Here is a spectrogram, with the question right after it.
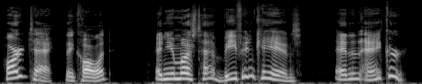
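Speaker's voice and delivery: very high, squawky parrot voice; squawking parrot voice. Acted. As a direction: squawk it out like a bossy old parrot. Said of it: "she said".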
